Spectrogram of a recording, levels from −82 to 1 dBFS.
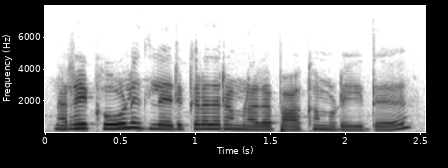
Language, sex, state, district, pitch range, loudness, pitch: Tamil, female, Tamil Nadu, Kanyakumari, 210-260 Hz, -16 LUFS, 235 Hz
